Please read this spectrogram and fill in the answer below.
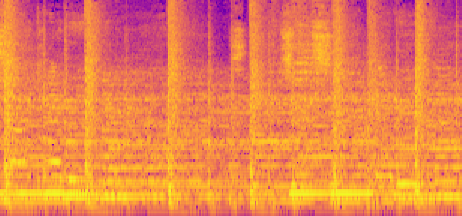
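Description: Live rock band playing loudly: electric guitars over a drum kit, with heavy drum and cymbal hits on a steady beat about once a second.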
